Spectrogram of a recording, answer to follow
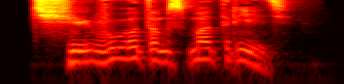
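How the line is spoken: Snorted. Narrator (Russian): фыркнул Марат

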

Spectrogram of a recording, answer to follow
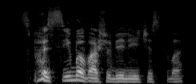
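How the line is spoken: Laughing. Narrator (Russian): засмеялся Жак

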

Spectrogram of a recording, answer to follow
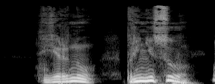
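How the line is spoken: Muffled, tense. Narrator (Russian): глухо сказал Нечай, чувствуя, как лихо колотится сердце о ребра

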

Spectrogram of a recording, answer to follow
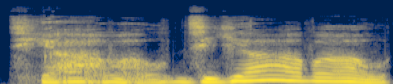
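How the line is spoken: Whispering monks. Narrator (Russian): зашептали монахи

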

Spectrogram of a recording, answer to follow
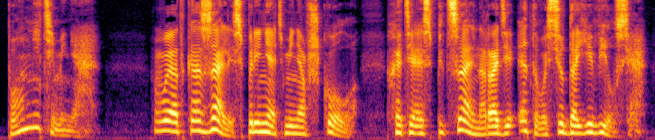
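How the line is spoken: Hiss. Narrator (Russian): прошипел оборотень

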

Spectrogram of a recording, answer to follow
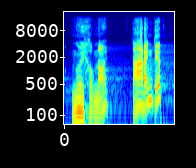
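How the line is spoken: Screaming. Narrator (Vietnamese): Ông Kiên gào thét

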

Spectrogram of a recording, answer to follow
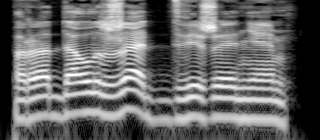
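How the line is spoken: Hostile, through teeth. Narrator (Russian): неприязненно процедил Боровский

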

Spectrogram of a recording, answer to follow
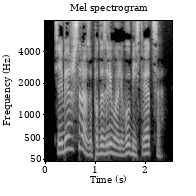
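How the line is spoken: Wry snort. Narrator (Russian): хмыкнул Гектор

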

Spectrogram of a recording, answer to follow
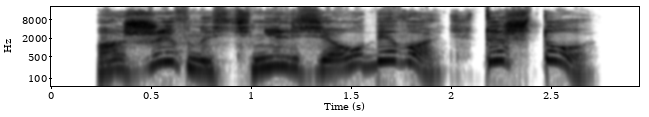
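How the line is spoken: Exclamation. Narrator (Russian): воскликнула Агги

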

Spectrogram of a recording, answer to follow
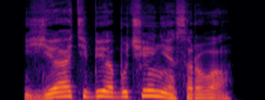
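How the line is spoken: Guilty tone, brother. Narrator (Russian): виноватым тоном спросил брат

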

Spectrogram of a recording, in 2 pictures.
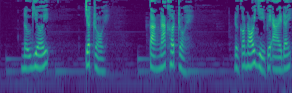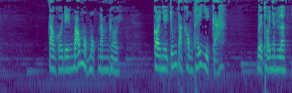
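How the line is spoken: Harsh, stern voice. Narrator (Vietnamese): Anh Huy gằn giọng

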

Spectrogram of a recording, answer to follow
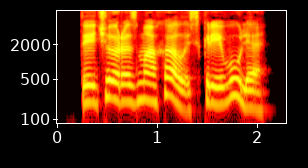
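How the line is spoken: Indignant roar. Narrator (Russian): взревела возмущенная матреша

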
